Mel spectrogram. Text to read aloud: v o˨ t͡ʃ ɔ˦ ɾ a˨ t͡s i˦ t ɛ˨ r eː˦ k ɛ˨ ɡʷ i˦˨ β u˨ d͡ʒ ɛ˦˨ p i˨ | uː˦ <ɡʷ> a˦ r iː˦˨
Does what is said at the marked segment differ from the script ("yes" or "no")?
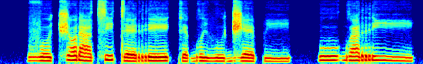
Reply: no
